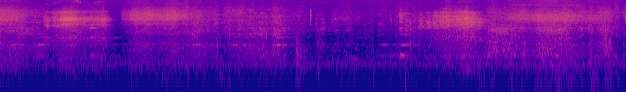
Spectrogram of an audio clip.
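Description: Faint swishing of a cloth towel wiping a wet cast iron skillet dry, with a couple of soft clicks.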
